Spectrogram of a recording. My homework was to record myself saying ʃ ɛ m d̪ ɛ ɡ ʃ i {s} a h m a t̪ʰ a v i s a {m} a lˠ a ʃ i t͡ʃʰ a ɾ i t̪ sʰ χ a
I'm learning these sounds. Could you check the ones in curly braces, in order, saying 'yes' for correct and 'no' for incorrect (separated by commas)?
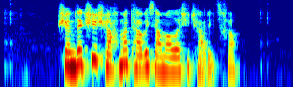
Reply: no, yes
